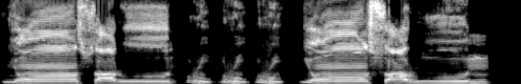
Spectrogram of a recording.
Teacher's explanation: it's going to be heavy when the ra has a dhamma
